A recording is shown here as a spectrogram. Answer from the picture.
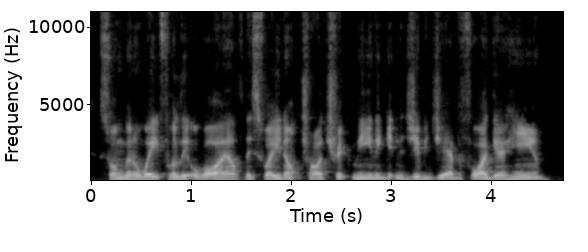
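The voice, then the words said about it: Put-on Australian accent. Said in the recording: “That's a pretty good uh, Australian accent”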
